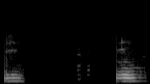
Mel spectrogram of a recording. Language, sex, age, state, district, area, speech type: Urdu, male, 18-30, Delhi, South Delhi, urban, conversation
